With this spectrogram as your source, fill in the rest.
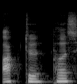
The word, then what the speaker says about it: octopus: when you say octopus that middle vowel the middle O is just uh octopus it's really short if you replaced it with any one of our vowels we'd still pronounce it octopus and that's a really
